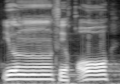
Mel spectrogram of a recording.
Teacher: ونفخم طبعا القاف لأنها من حروف خص ضغط انقض حروف استعلاء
